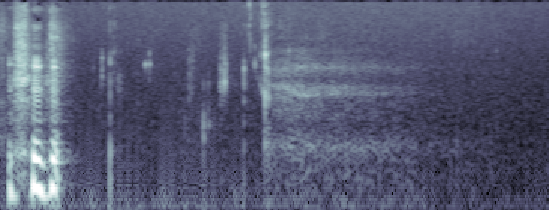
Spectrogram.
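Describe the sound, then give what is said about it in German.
A quick slurping sip of warm apple tea comes in a short loud burst at the start, followed by faint small mouth and cup sounds over quiet. “ich glaube, ich nehme auch gleich mal einen Schluck von meinem Apfeltee, wenn der schon so weit ist. Noch ein bisschen warm, aber lecker.”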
